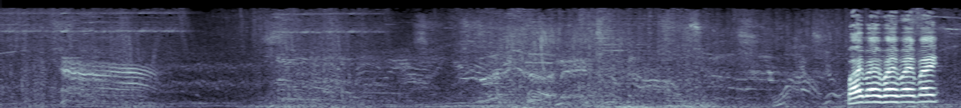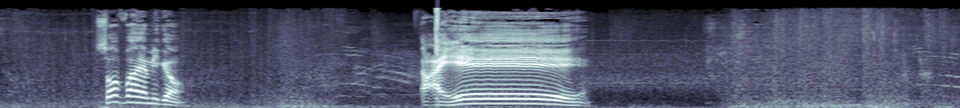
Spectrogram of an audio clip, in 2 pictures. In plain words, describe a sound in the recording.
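Laser blasts and explosions crackle in quick bursts.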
